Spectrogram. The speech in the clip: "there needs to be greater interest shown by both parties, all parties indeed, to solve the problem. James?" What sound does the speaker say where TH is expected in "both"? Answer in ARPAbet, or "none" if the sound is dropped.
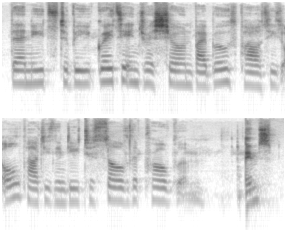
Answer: TH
